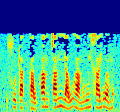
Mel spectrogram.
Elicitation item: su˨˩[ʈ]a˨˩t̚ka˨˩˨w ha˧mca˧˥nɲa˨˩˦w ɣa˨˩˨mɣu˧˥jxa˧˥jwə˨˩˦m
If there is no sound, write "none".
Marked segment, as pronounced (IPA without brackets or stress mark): ʈ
